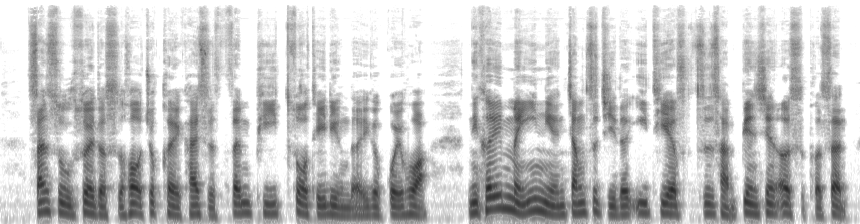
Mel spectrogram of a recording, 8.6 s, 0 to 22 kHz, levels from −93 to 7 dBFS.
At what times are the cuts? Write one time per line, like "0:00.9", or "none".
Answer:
none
